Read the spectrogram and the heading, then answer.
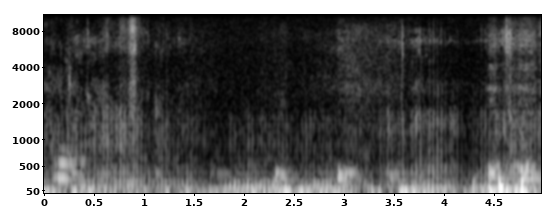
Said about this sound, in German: Oh, Entschuldigung. Ich hör's. Ich war erst so, ist es wieder ein Flugzeug im Hintergrund? No. Nein, es ist eine Katze, die ins Mikro schnarrt.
